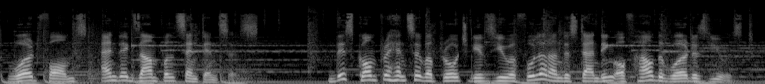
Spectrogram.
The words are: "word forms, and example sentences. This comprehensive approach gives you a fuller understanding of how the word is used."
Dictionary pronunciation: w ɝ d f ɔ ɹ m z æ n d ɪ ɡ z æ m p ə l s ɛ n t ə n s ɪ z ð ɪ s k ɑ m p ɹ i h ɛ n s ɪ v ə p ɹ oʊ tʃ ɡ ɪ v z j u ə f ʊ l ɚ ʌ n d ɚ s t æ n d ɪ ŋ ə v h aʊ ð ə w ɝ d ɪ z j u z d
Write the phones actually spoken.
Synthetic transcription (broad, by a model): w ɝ d f ɔ ɹ m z æ n d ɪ ɡ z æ m p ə l s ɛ n t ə n s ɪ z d ɪ s k ɑ m p ɹ i h ɛ n s ɪ v ə p ɹ oʊ tʃ ɡ ɪ v z j u ə f ʊ l ɚ ʌ n d ɚ s t æ n d ɪ ŋ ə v h aʊ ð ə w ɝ d ɪ z j u z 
